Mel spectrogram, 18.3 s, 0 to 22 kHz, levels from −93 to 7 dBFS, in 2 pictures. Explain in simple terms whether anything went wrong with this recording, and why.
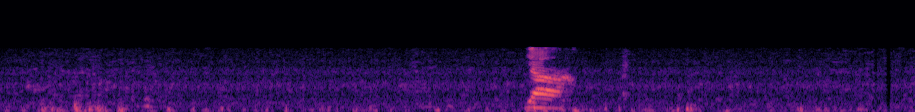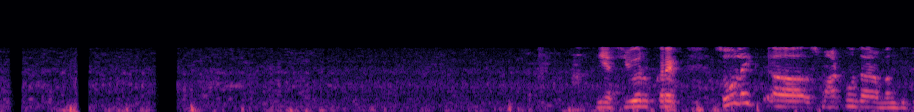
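Several things went wrong, all from about the middle of the clip onward, and all come from delivery over a call connection.

From 8.63 to 9.40 s the speech catches and judders, like a skipping record. This is repeated stalls (stutter). Chunks of audio kept arriving late, so the receiving end ran out of sound six times in under a second. Each time it stretched the last bit of sound to cover the wait, the longest wait being about 131 ms. Nothing is lost, but the speech drags.

At 9.91 s, and again at 10.70 s, the sound briefly buzzes and then goes quiet. The first lasts about 130 ms and the second about 220 ms, most of each being silence. These are call audio freezes, likely caused by packets being held up in transit. The receiver faded out the last sound while it waited, then carried on where it stopped. A pause was inserted, but no speech was dropped.

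From 11.74 to 12.46 s the speech sounds drawn out and sluggish, though the pitch stays the same. This is a jitter buffer slow-down. Its store of audio had run low, so the receiver repeated tiny slices of the speech to rebuild a reserve. It added about 86 ms, which made the speech play at about 89% of normal speed.

From 14.22 to 17.04 s, and again from 17.56 to 18.27 s, the speech sounds a little rushed, again with the pitch unchanged. This is a jitter buffer speed-up. After the delays, audio had piled up, so the receiver trimmed out tiny slices to catch up. The first stretch runs at about 106% speed and loses roughly 150 ms. The second runs at about 107% and loses around 50 ms.

Throughout the clip the call link carries no sound above 4 kHz, which gives it the familiar narrow telephone tone.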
